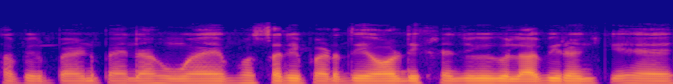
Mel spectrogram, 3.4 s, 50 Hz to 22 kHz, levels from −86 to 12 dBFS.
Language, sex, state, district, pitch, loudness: Hindi, male, Bihar, Bhagalpur, 110 Hz, -17 LUFS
